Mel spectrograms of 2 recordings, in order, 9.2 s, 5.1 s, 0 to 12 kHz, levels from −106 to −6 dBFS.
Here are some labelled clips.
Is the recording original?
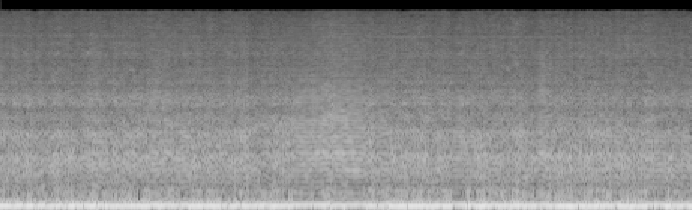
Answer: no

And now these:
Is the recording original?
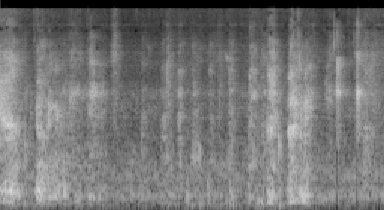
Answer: no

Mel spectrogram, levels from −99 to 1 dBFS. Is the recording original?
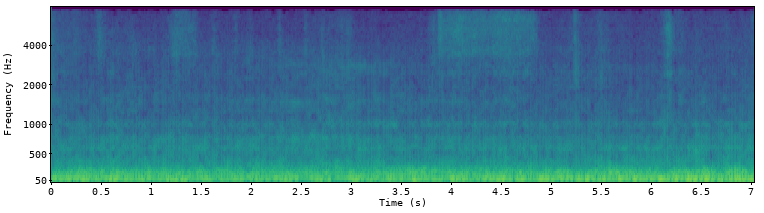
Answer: no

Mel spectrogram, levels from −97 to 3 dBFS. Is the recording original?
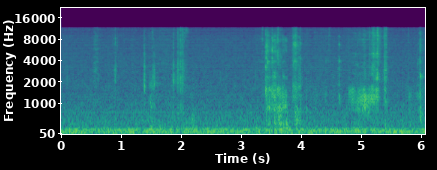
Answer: no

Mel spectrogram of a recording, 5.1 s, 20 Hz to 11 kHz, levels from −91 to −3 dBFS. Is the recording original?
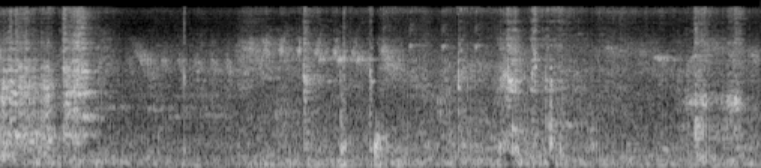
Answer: no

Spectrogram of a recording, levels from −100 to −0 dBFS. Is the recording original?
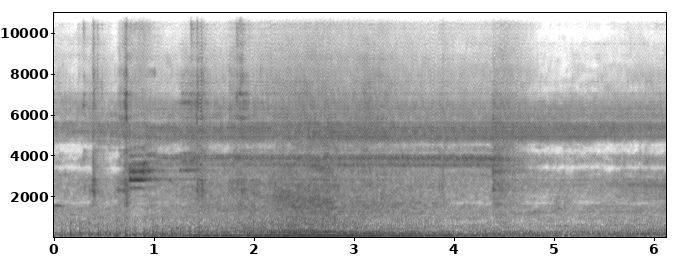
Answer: no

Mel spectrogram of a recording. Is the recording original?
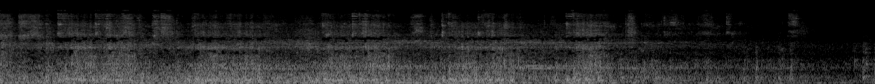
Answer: no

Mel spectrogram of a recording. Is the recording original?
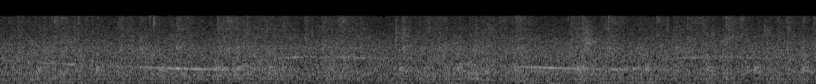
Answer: yes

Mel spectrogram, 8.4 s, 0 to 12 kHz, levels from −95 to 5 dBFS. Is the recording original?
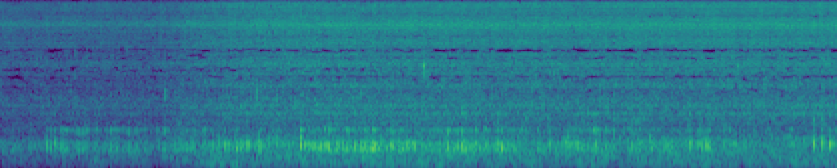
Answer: yes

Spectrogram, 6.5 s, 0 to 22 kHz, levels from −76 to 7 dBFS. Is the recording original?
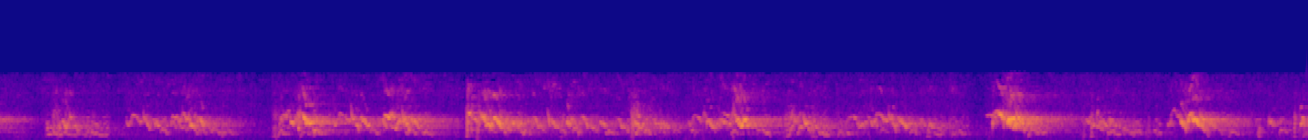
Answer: yes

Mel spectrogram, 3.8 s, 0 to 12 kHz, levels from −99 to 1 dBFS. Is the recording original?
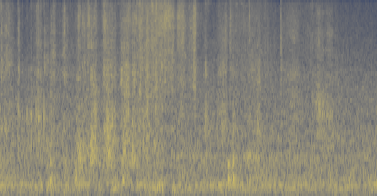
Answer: yes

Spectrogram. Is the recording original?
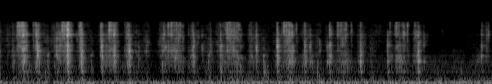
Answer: no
